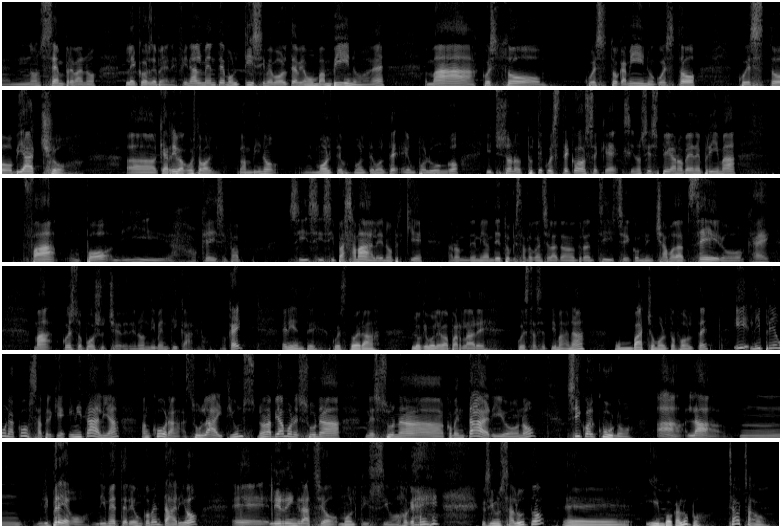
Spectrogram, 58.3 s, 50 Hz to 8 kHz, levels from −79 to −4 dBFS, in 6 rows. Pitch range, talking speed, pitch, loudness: 130-175 Hz, 145 wpm, 145 Hz, -39 LUFS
